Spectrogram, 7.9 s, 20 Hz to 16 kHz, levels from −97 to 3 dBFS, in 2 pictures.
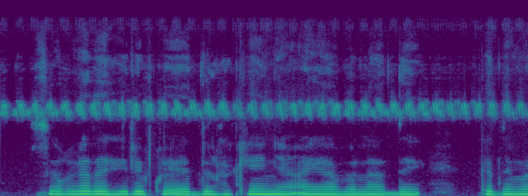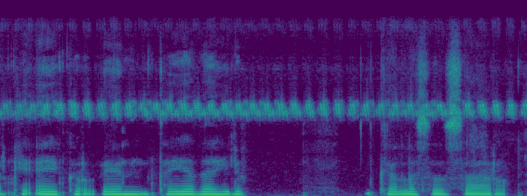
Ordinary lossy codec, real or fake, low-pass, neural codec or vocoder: AAC, 96 kbps; real; 14.4 kHz; none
